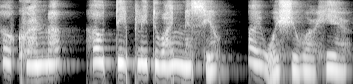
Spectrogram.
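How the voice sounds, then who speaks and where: A little match girl, very high childlike voice, slow and soft, pleading. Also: fairly even intonation. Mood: longing.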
